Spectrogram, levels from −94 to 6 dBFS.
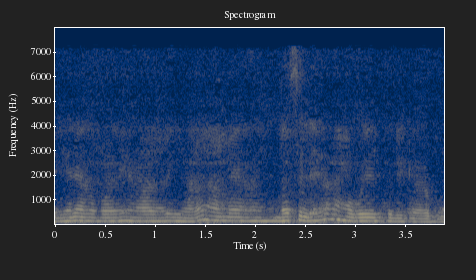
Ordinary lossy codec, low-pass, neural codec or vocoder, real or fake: AAC, 32 kbps; 7.2 kHz; codec, 24 kHz, 0.9 kbps, WavTokenizer, medium speech release version 1; fake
